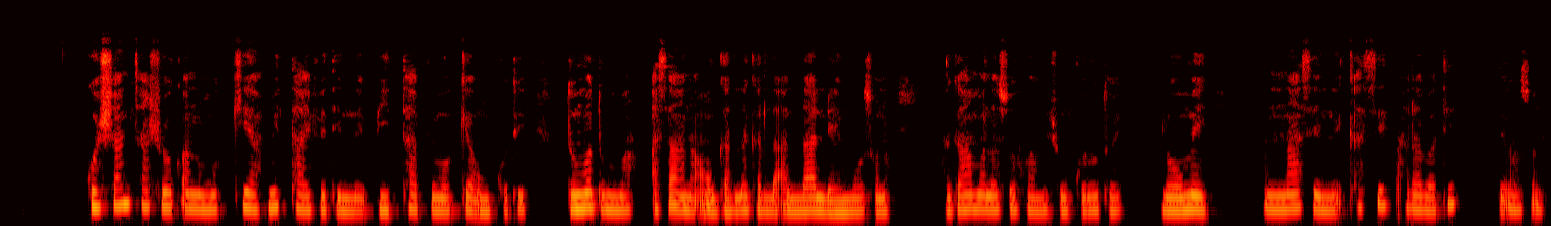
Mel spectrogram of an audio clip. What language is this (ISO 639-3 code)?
wal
